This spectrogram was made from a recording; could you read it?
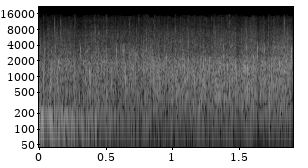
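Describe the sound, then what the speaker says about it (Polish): Warm audience applause at a televised Polish tribute show to Violetta Villas, a dense steady roar of clapping filling the room from start to end without talk. "Brawo, brawo, kochani! Gorące brawa!"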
